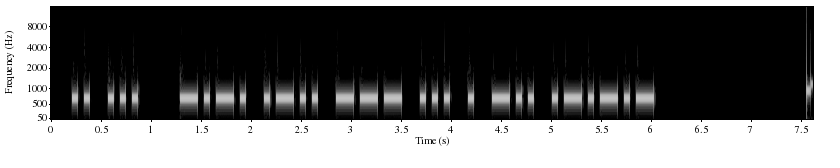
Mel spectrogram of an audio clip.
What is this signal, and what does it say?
Morse code, heard as a keyed tone, about 20 wpm, 700 Hz. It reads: IS CLOSED.
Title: Sentences with 7-Word Phrases - Spoken Beginning - 20wpm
